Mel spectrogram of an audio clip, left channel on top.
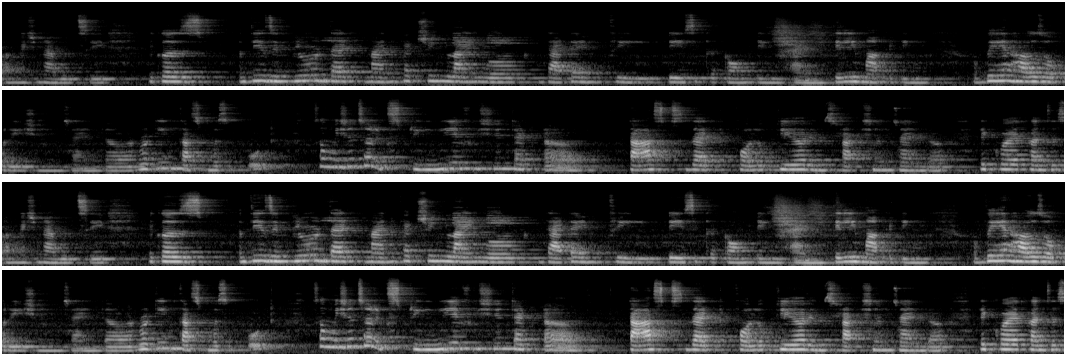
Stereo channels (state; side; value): quieter; left; 5.0 dB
